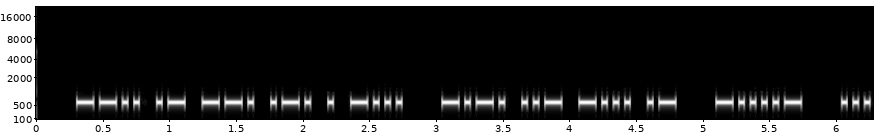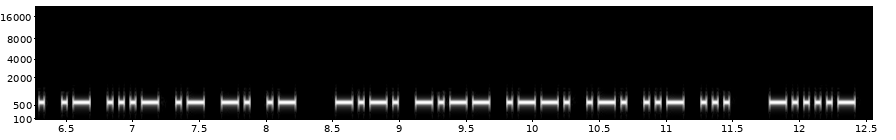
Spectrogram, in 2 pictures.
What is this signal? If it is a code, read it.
Morse code, heard as a keyed tone, about 28 wpm, 600 Hz. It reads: ZAGREB CUBA - HAVANA CYPRUS -
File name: CW / Practice / NationalCapitals28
